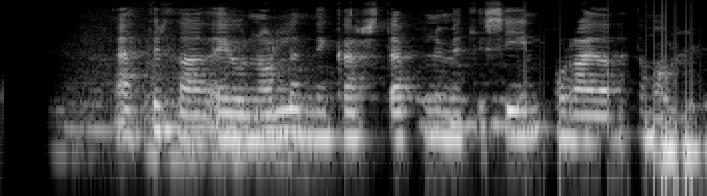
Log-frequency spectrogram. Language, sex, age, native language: Icelandic, female, 40-49, Icelandic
